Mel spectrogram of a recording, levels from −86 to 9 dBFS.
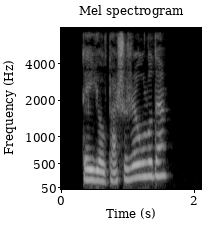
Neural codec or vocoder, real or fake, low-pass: none; real; 7.2 kHz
